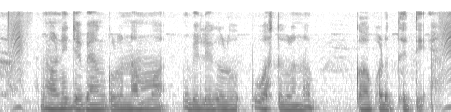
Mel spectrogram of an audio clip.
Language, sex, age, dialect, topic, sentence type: Kannada, male, 18-24, Dharwad Kannada, banking, statement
